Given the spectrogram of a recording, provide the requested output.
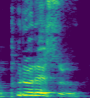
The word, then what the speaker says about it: puroresu: They go puroresu, like puro wrestling, basically, cucks.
